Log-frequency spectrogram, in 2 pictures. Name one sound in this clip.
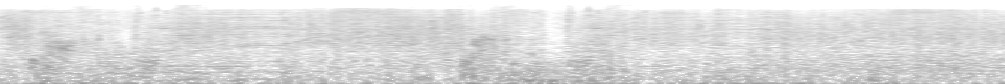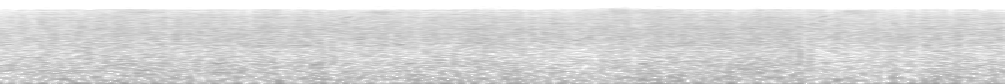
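Electricity crackles and zaps.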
